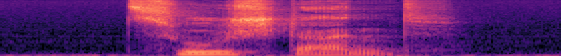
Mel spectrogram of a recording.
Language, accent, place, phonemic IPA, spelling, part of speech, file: German, Germany, Berlin, /ˈt͡suːˌʃtant/, Zustand, noun, De-Zustand.ogg
- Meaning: 1. condition; state 2. state pattern 3. predicate of a sentence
